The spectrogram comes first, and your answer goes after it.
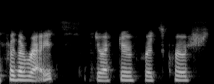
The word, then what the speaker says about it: Kiersch: Kiersch, I believe.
